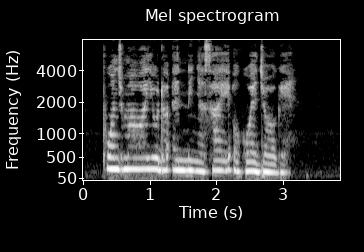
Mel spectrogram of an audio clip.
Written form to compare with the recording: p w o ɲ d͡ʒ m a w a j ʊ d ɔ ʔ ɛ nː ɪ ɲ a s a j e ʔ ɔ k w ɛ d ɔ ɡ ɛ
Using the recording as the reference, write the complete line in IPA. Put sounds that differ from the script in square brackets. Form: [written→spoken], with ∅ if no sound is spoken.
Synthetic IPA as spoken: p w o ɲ d͡ʒ m a w a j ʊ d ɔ ʔ ɛ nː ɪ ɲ a s a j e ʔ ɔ k w ɛ [d→d͡ʒ] ɔ ɡ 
